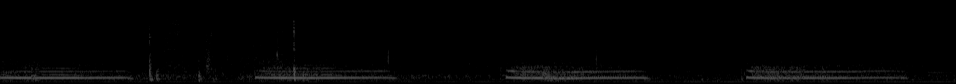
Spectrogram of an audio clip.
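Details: Sleeping baby making soft, even humming tones with each breath, about 25 a minute, over steady room hum: gentle snoring.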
